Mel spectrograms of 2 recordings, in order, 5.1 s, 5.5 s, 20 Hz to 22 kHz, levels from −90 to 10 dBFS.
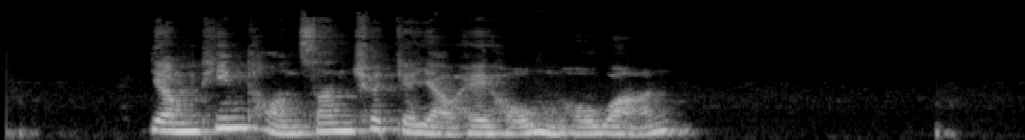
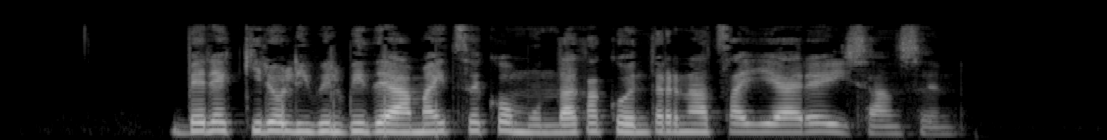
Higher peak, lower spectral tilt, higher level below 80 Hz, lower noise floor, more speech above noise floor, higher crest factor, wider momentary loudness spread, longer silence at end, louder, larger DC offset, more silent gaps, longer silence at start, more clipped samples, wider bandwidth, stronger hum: about the same, -6 dBFS vs -6 dBFS; first, -7.5 dB/octave vs -5 dB/octave; first, -64 dBFS vs -76 dBFS; second, -76 dBFS vs -89 dBFS; second, 56 dB vs 63 dB; second, 16 dB vs 22 dB; about the same, 9 LU vs 11 LU; first, 1.7 s vs 0.85 s; first, -20 LUFS vs -26 LUFS; neither; neither; about the same, 0.75 s vs 0.85 s; neither; about the same, 11.5 kHz vs 11.5 kHz; neither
